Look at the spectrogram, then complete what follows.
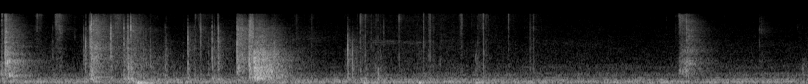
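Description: Handling knocks and thumps from a canister vacuum and its power cord being moved about, with a brief scraping rustle about two and a half seconds in and another knock near the end, over a low steady hum.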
